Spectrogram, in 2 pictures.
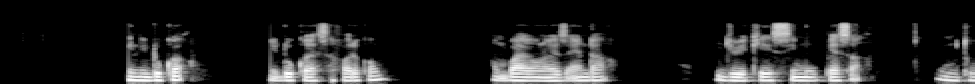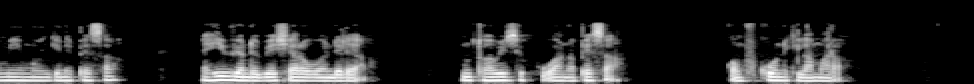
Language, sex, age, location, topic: Swahili, male, 18-24, Wajir, finance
